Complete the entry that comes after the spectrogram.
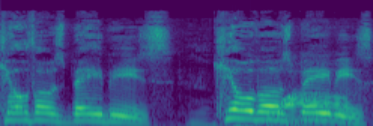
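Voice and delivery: animated, swooping call-out. Recounting a driver passing by as they left, the speaker retells someone shouting. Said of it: "was shouting".

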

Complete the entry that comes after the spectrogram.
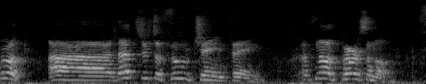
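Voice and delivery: loud, high-pitched puppet voice. During a tabletop game, the player speaks as the fat man in a Bert voice. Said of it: "fat man! ... That's [name]'s voice for sure".

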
